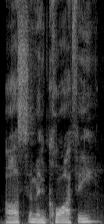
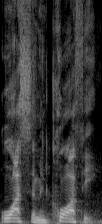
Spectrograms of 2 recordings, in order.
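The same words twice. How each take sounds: First: New York "coffee" with a rounded "aw"; "Awesome and coffee" in a New York accent. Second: "Awesome and coffee" laughed through, a New York accent with a chuckle; laughing repeat. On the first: Telling chat the New York accent slipped through, a New York accent. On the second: Laughing as he repeats his two New York words, a New York accent. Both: Shown as a demonstration. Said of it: "Lost all my New York accent except for two words".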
